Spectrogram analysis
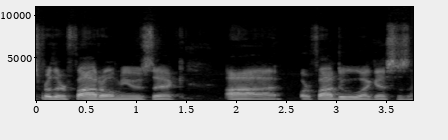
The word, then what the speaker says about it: fado: So Portugal is famous for their fado music, or fado, I guess is how they Yeah, actually pronounced yeah.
